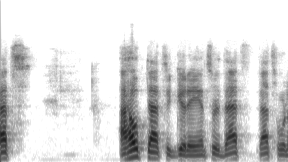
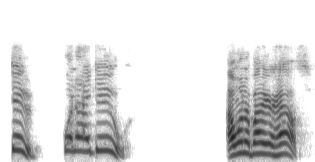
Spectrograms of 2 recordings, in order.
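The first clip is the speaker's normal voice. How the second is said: incredulous plea. Retold or imitated. Calling back the seller who hung up.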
